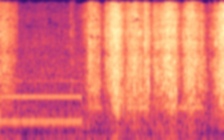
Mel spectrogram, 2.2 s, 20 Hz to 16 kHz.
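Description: Garrett AT Pro metal detector sounding a steady single tone on a deep, stable target that reads 60–61. The tone cuts off just under a second in, followed by rustling over snow-covered leaves and a few faint short beeps.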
